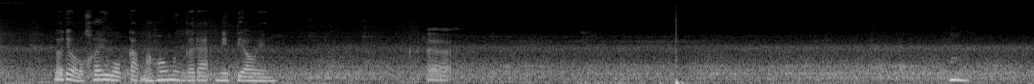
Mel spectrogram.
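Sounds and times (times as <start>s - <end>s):
underground subway train running: 0.0s - 10.3s
speech: 0.5s - 2.9s
sharp clunk: 6.7s - 7.0s.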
